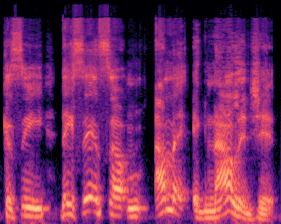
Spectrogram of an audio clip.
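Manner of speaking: usual speaking voice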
